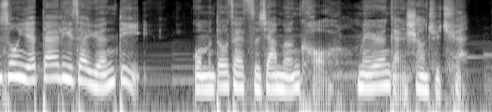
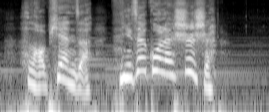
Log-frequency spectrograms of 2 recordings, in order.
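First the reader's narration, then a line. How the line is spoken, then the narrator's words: Sudden loud shout. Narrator (Chinese): 凤娘突然大声喊着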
